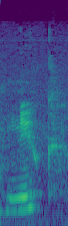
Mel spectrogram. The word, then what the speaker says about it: NUK: the bottles we've chose this time which are nuke but that's how you say it and yeah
